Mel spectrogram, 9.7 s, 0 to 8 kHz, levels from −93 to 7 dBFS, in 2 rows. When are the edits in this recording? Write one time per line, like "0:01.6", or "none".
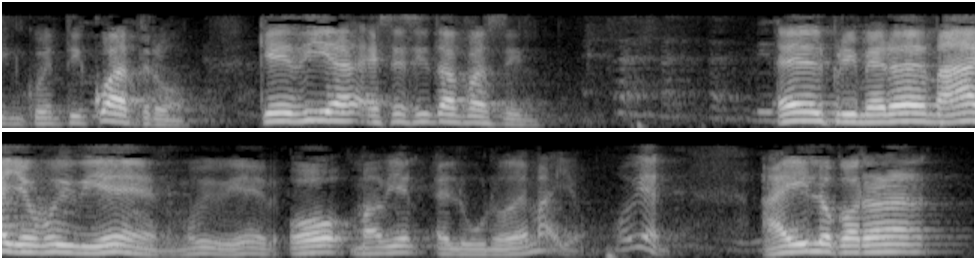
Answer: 0:03.9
